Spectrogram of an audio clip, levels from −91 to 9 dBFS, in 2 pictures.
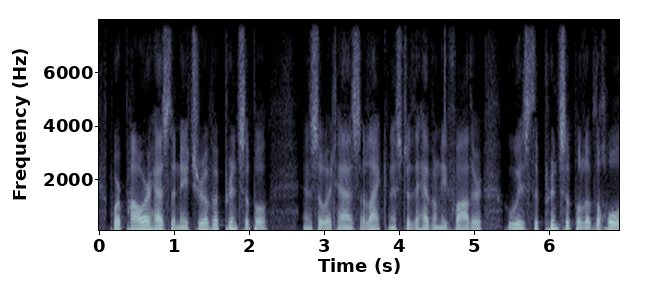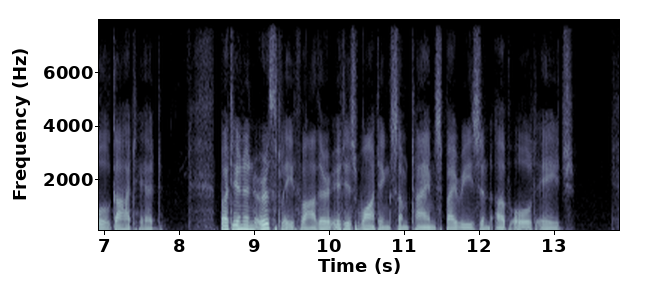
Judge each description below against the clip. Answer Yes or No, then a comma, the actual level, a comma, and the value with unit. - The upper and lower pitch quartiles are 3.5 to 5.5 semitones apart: No, narrow, 2.4 semitones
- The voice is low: Yes, low, 105 Hz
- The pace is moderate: Yes, average, 175 wpm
